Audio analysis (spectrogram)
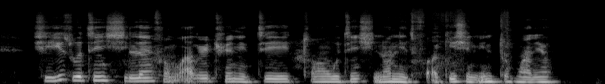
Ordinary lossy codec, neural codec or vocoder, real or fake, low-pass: none; vocoder, 44.1 kHz, 128 mel bands, Pupu-Vocoder; fake; 14.4 kHz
